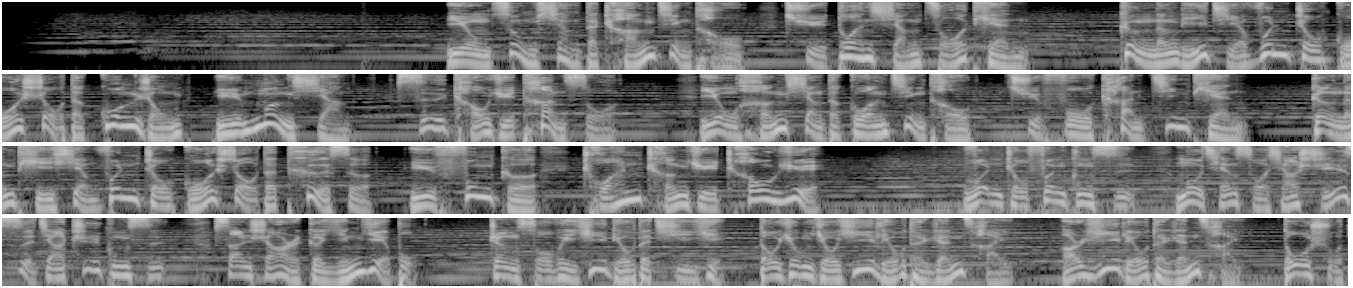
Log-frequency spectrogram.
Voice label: 男 专题; 温州

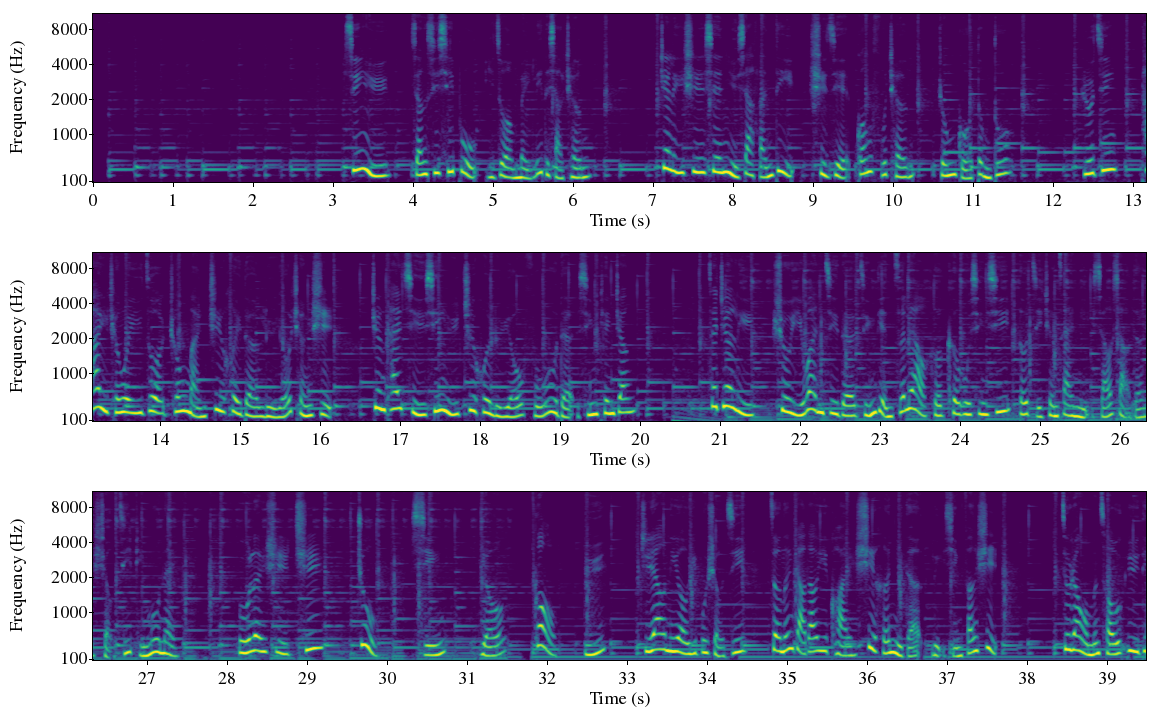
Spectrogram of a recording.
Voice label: 女, 专题, 时尚 轻松, 国语女声; 新余旅游护照

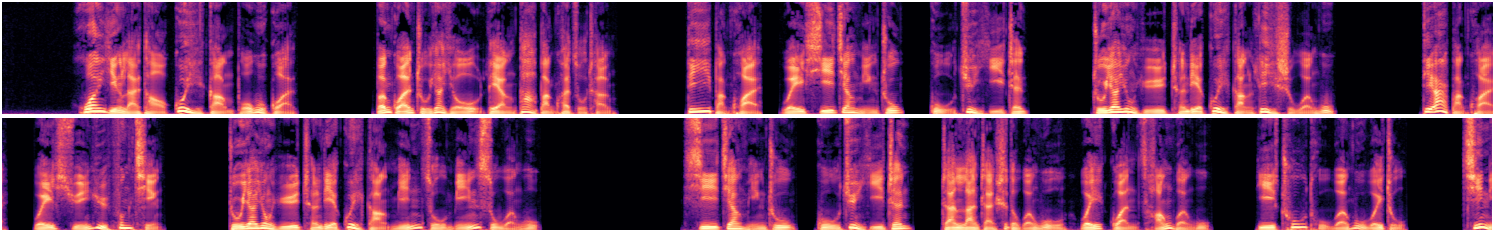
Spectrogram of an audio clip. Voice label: 男 专题, 国语男声配音; 贵港博物馆

